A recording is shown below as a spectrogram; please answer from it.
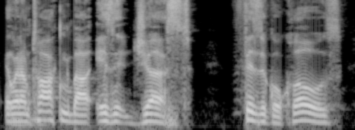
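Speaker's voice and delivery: usual speaking voice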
